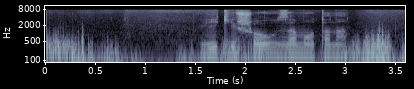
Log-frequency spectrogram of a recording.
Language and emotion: Russian, neutral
